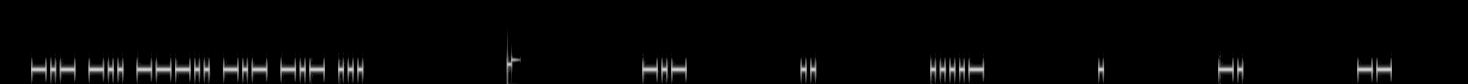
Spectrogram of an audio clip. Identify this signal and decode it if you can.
Morse code, heard as a keyed tone, about 25 wpm, spaced as for 11 wpm, 700 Hz. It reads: KD8KKS KI4ENM
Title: USA Call Signs - 6 Characters - 8x Character Spacing - 25wpm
